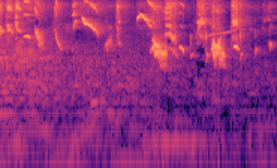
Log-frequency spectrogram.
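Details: Oriental magpie-robin in fighting mode, provoking rival magpie-robins with quick squeaky slurs and harsh scratchy bursts, set against a constant low droning hum.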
